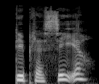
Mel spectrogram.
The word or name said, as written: DEPLACERE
